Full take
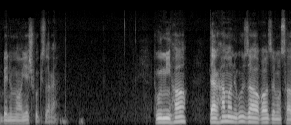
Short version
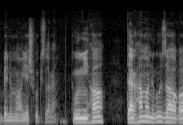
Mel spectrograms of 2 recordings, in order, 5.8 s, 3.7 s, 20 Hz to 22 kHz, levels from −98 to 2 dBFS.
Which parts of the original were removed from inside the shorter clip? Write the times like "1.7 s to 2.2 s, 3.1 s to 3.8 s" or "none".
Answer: 1.4 s to 3.0 s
